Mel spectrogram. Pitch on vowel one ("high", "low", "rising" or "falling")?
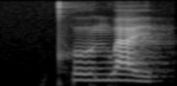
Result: high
